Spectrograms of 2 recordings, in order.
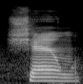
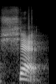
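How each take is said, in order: First: The final vowel is nasal. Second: The final vowel is plain. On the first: "Nie powiedziałam" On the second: "powiedziałam się"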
